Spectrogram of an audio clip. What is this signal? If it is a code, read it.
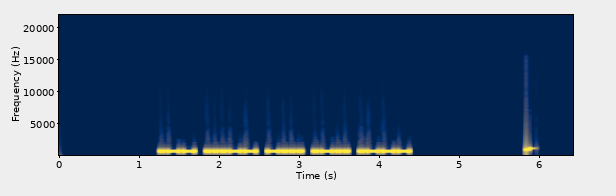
Morse code, heard as a keyed tone, about 25 wpm, 700 Hz. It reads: W3BLJ
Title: USA Call Signs - 5 Characters - 4x Character Spacing - 25wpm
